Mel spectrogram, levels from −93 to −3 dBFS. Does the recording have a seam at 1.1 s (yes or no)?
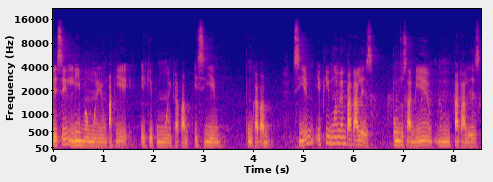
yes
